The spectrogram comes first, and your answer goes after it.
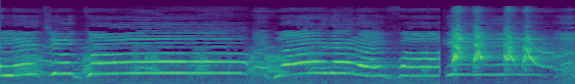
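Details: A Miniature Pinscher "sings" along as its owner sings the song "Broken Vow," howling in long, wavering, sustained notes that slide up and down in pitch.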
